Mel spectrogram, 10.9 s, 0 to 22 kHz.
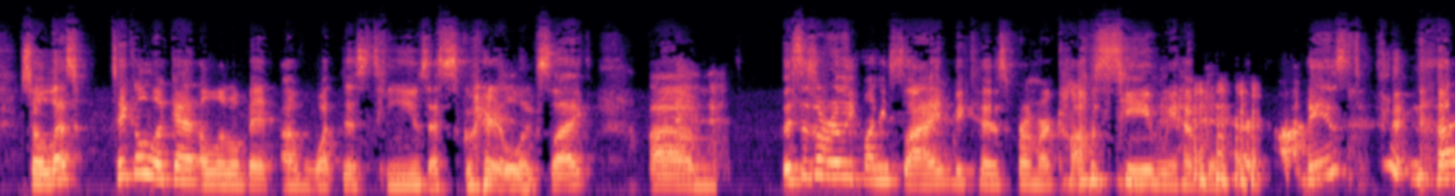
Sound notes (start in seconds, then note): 5.1 laughing; 8.7 laughing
